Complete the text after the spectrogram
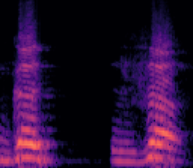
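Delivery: गज ending in a z, like "gaz", with ज said as a z, very slow; z sound demo. Shown as a demonstration. Teacher slowly sounds out the z in गज for students. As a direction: hold the buzzing z at the end of गज. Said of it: "जेड वाला".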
